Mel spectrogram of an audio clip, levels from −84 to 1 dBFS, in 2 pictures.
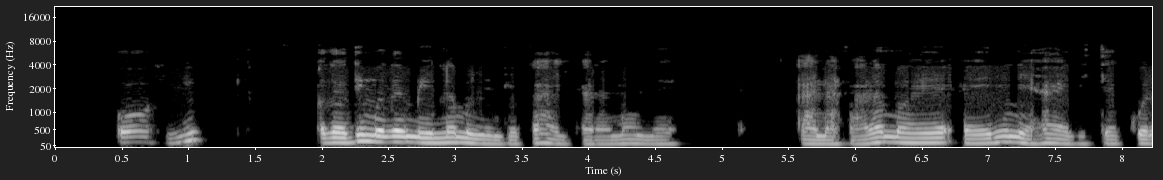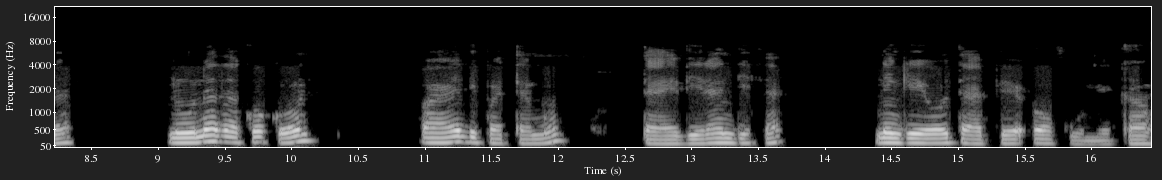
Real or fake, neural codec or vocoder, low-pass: real; none; 7.2 kHz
